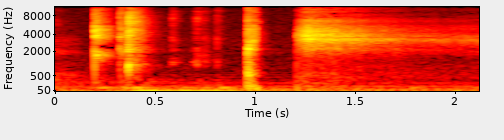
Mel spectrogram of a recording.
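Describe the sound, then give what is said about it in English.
A can of Forex Gold beer being cracked open: a few small metallic clicks, a sharp snap, then a bright fizzing hiss that slowly fades. No one speaks. “Open a can of Forex Gold.”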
